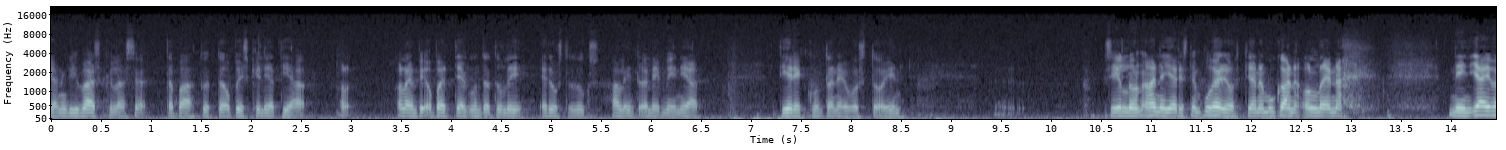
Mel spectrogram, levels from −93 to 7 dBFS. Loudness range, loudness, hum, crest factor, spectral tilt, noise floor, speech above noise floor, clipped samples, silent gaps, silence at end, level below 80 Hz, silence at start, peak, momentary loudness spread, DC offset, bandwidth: 8 LU; -25 LUFS; none; 20 dB; -6.5 dB/octave; -46 dBFS; 22 dB; under 0.1%; none; 0 s; -46 dBFS; 0 s; -4 dBFS; 22 LU; under 0.1%; 16 kHz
